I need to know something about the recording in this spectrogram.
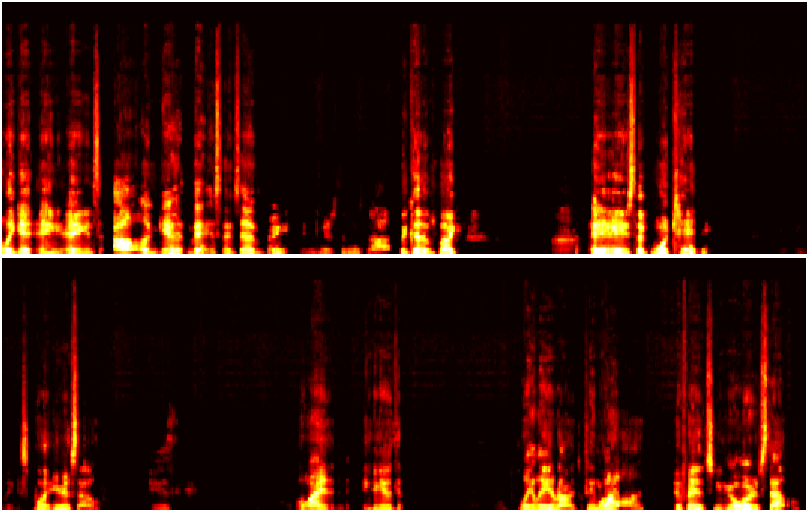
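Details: Dysarthria in an adult woman with mild cerebral palsy, which she says mainly affects her speech and motor skills; she is speaking in a podcast interview.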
